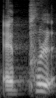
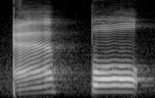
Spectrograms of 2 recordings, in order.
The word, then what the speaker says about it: apple: 줘 사과는 뭐라고 합니까 보통 애플 애플 하잖아요 근데 애플로 들리지 않아요 100% 를 게 들리지 않습니다 그 원어민 중에서는 이걸 애플이 라고 발음하는 사람은 거의 없어요 그러니까 사전을 찾아 보셔도 원어민 발음 100% 뭐라고 나냐 면 따라하세요 앱 5 앱 뽀 5천 나요 아시겠죠 그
